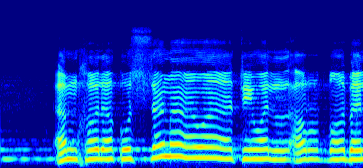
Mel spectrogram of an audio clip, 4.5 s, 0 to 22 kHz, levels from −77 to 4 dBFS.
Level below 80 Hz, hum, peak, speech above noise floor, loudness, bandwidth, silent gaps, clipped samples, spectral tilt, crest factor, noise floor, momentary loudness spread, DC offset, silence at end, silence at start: -74 dBFS; none; -12 dBFS; 23 dB; -26 LUFS; 11 kHz; none; under 0.1%; -5.5 dB/octave; 14 dB; -48 dBFS; 5 LU; under 0.1%; 0 s; 0 s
